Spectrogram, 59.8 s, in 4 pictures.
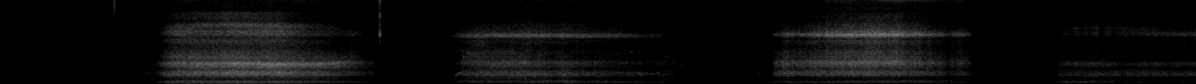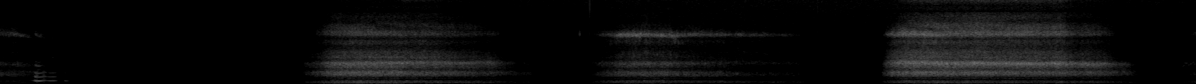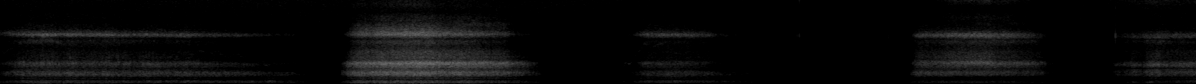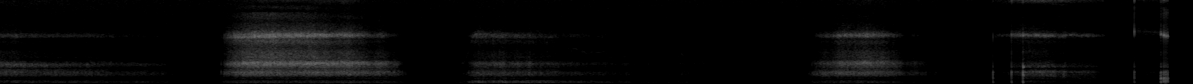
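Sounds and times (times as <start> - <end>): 
person breathing in sleep on left side: 1.9 - 4.7, 5.7 - 8.6, 9.6 - 12.2, 13.2 - 15.7, 18.8 - 21.6, 22.4 - 25.0, 26.0 - 29.2, 29.8 - 36.7, 41.3 - 43.2, 43.9 - 50.0, 50.6 - 53.6, 55.0 - 56.6, 57.4 - 58.6.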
